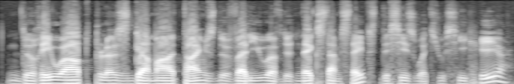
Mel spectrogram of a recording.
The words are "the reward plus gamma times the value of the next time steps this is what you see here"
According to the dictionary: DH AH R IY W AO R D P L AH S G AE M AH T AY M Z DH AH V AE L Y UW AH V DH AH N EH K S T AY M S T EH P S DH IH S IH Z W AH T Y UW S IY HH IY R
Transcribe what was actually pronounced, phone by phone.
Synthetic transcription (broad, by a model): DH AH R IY W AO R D P L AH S G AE M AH T AY M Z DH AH V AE L Y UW AH V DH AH N EH K S T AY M S T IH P S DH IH S IH Z W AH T Y UW S IY HH IY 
